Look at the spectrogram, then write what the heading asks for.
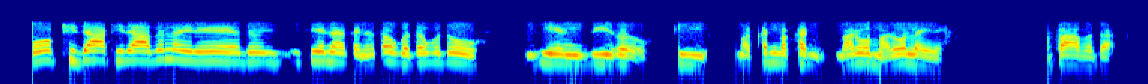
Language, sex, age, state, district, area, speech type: Manipuri, female, 60+, Manipur, Imphal East, rural, conversation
